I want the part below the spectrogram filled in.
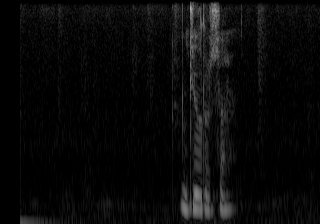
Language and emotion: Russian, neutral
